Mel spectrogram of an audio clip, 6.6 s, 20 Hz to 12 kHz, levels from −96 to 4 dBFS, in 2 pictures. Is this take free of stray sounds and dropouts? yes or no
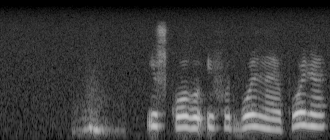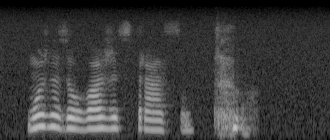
no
